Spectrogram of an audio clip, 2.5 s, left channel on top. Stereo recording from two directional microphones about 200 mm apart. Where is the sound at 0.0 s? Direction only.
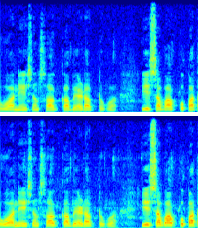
15° left (ahead or behind).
